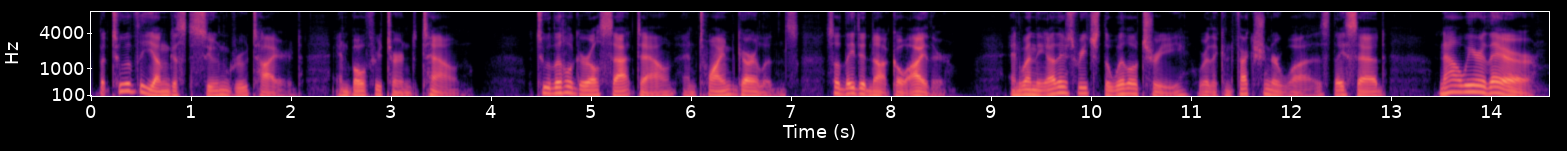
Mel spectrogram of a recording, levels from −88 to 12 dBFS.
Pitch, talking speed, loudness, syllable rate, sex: 110 Hz, 185 wpm, -20 LUFS, 5.2 syllables/s, male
